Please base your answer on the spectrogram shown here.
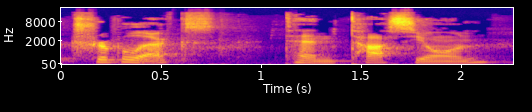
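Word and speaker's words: XXXTentacion: sad bye xxx or xxx tent asean which is a little Spanish flair there it's the proper pronunciation I think that might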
